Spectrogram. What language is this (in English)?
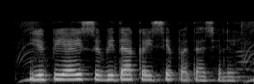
Bhojpuri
